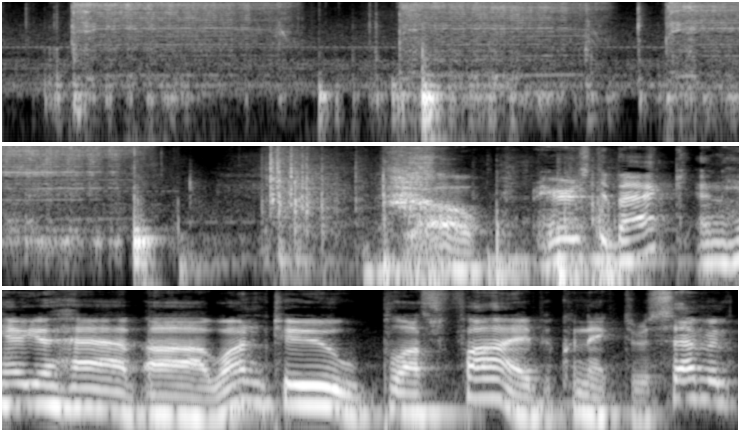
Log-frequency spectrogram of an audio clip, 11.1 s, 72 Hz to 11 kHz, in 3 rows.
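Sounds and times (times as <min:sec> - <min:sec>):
electric screwdriver whirring: 0:00.1 - 0:04.6.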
